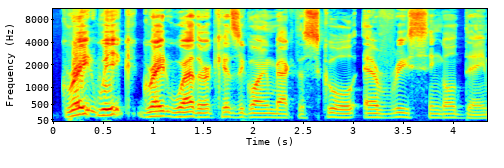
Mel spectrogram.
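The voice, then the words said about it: Unusually deep, sick-sounding voice. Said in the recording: “I'm a little bit under the weather, as you can hear... My voice is extremely deep.”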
